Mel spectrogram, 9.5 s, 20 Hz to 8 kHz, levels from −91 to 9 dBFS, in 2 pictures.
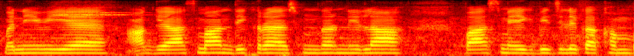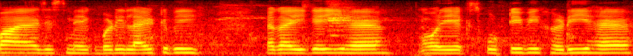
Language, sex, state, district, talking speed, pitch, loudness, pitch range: Hindi, female, Rajasthan, Bikaner, 195 wpm, 195 Hz, -16 LUFS, 190-200 Hz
